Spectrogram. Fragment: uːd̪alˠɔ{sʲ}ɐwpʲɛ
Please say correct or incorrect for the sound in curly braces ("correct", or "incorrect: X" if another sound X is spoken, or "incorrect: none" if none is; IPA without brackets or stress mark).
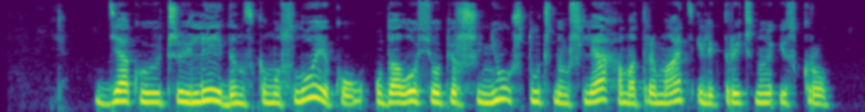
correct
